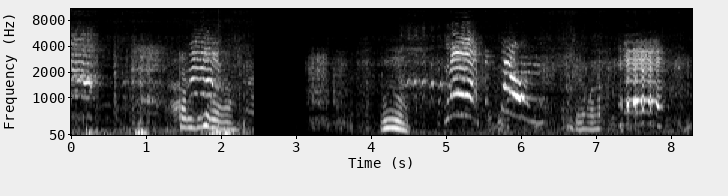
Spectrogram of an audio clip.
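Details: Farm goats in their pen give a run of arched, quavering bleats, several in quick succession, after a burst of human speech, with music in the background.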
